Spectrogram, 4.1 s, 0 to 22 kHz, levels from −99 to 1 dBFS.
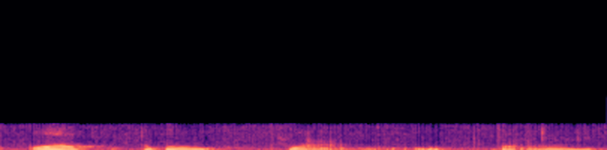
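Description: Rough, muffled and warbly from start to finish, with nothing above 3.8 kHz: tandem speech coding, as G.729A speech was decoded and recoded through iLBC.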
